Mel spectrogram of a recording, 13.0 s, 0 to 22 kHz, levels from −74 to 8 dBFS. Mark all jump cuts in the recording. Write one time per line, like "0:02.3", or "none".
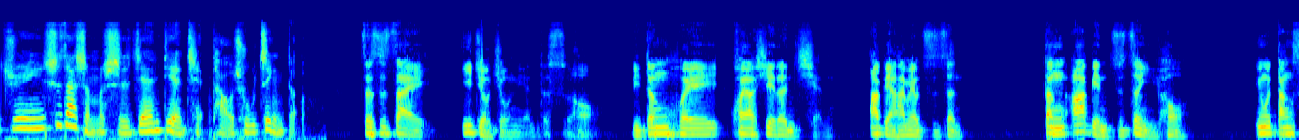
0:04.9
